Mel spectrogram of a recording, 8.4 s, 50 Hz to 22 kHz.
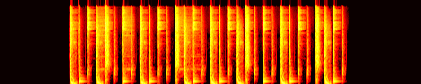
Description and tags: halfstep171bpm
I made this beat in Ableton Live. It's half-step drum and bass.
